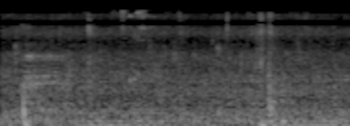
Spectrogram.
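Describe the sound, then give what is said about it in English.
Light rain patters outdoors, heard from a balcony, as a steady, soft hiss with a couple of sharper drops landing. The rain is easing off. No one speaks. “but I thought I'll record this as well because it's raining. Although it's stopping, so uh, I'm on my balcony.”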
